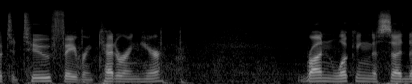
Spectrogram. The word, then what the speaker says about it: Kettering: However, IC was able to get it over to Ketarington's side. I I apologize, Ketering. I said your name wrong.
